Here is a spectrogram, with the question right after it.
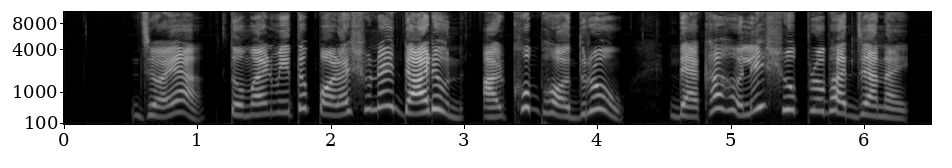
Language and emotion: Bengali, happy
